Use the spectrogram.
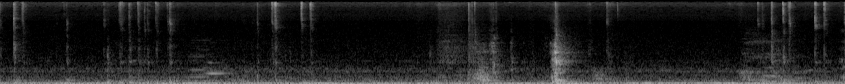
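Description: Typing a password on a computer keyboard, a steady run of close, light key clicks with a louder keystroke midway, like pressing enter, and no talk.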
